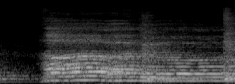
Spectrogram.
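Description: A man singing a slow ballad, holding one long note that begins about half a second in after a short break, to his own classical guitar accompaniment.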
